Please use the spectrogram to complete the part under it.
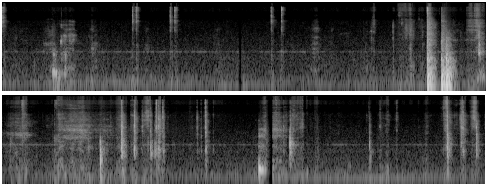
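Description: Tarot cards being shuffled by hand, quiet rustling and sharp irregular riffles and taps in scattered bursts, close and soft, with no talking.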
